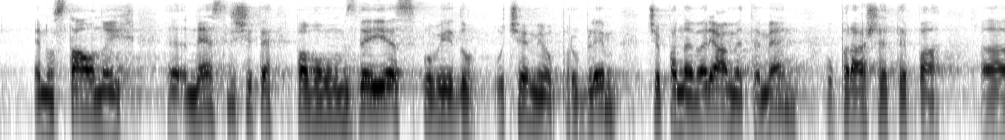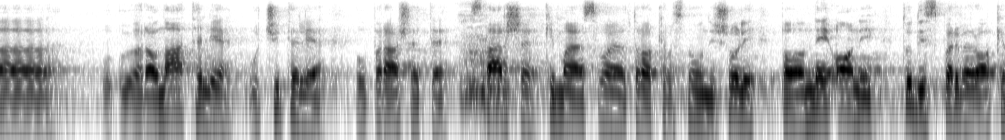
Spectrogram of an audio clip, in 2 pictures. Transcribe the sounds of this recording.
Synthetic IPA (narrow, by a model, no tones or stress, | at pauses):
ɛnɔst̪aːwnɔjixnɛsliʃit̪ɛpaʋamʋamzd̪ajjəspɔʋeːd̪uut͡ʃemjɛpɾɔbleːmt͡ʃɛpanɛʋɛɾjaːmɛt̪ɛmɛn | upɾaːʃat̪ɛpa | ɾawnaːt̪ɛlʲjɛut͡ʃiːt̪ɛljɛ | upɾaːʃat̪ɛst̪aɾʃɛkimaːjɔsʋɔːjɛɔt̪ɾɔːkɛwɔsnɔwniʃoːlipaʋamnɛʔɔːnit̪uːd̪ispəɾʋɛɾɔːkɛ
